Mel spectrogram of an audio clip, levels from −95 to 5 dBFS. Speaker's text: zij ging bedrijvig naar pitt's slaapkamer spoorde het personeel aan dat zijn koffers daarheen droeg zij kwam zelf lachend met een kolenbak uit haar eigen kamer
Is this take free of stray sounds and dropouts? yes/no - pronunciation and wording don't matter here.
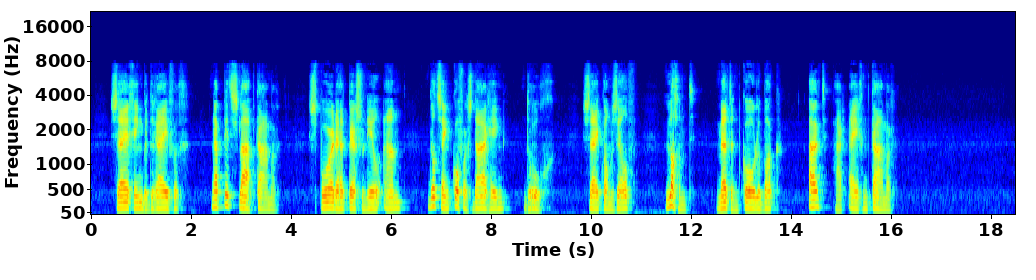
yes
